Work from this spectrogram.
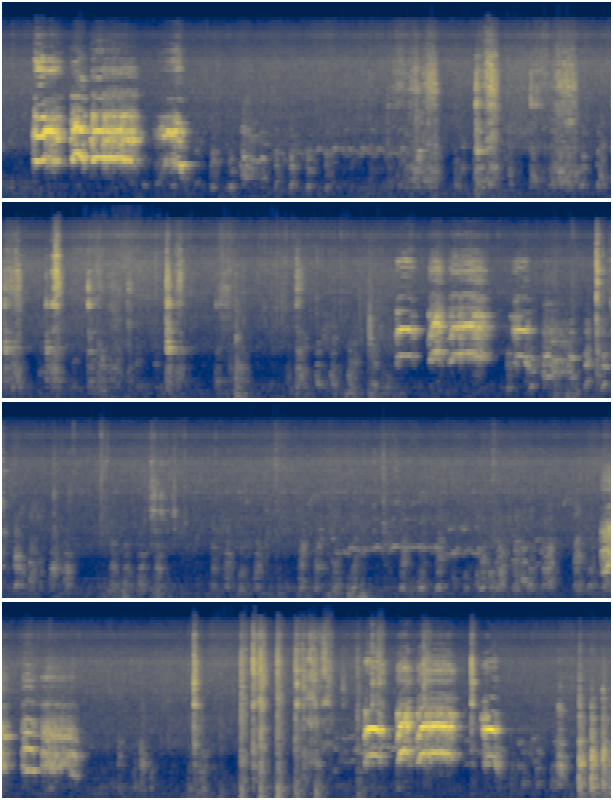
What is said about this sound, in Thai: ไก่ที่ผมเลี้ยงไว้นะครับ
